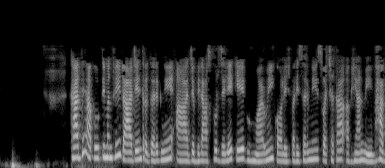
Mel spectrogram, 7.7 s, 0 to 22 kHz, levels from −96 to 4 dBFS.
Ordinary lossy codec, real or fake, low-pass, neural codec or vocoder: MP3, 32 kbps; fake; 7.2 kHz; autoencoder, 48 kHz, 32 numbers a frame, DAC-VAE, trained on Japanese speech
